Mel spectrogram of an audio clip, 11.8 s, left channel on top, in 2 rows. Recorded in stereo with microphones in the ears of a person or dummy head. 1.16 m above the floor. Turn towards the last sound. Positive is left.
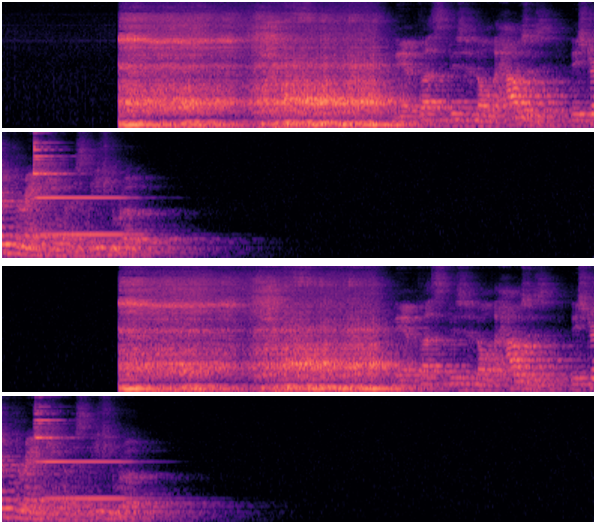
turn(degrees=80)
